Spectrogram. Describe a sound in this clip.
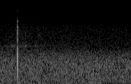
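A putter taps a golf ball with a soft click.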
